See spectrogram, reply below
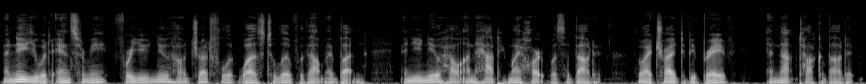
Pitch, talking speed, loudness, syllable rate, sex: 90 Hz, 270 wpm, -22 LUFS, 6.4 syllables/s, male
